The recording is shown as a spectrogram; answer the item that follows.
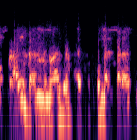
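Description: Speech only: a voice talking over a telephone line, with thin, narrow telephone-quality sound.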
